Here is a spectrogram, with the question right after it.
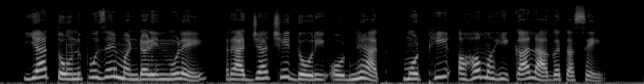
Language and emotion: Marathi, neutral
